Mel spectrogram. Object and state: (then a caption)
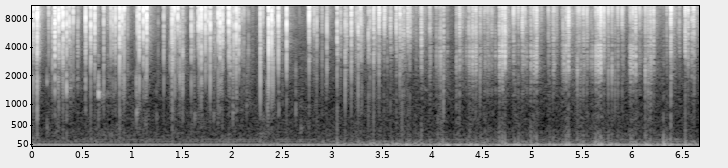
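Acrylic nails tapped and rubbed together. Long black acrylic nails are tapped and rubbed against each other, nail on nail. Quick, dry, bright clicks come in rapid irregular bursts, mixed with scratchy rubbing, over a steady low hum.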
